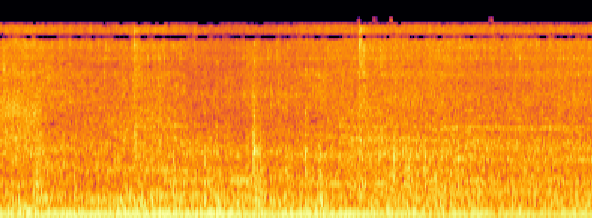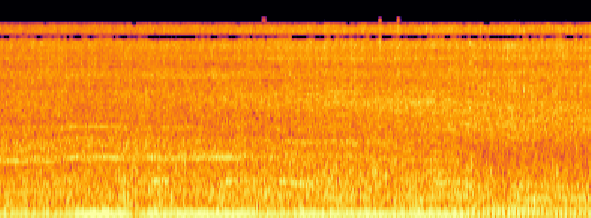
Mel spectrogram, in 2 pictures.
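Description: A small bulldozer's diesel engine rumbles steadily close by.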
